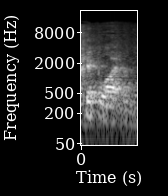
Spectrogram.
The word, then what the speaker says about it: Kicklighter: spell it today is is spelled this way but it's pronounced kick lighter maybe kick a lighter but it's pronounced basically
